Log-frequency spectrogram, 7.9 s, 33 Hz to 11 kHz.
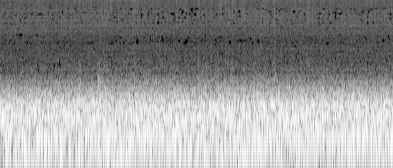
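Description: Steady low drone of jet engines and rushing air heard inside the passenger cabin of a WestJet Boeing 737 climbing after takeoff.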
